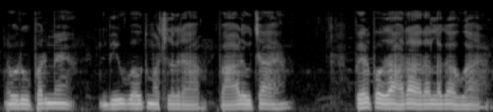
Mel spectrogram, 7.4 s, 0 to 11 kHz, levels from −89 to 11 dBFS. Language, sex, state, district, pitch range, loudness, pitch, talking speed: Magahi, male, Bihar, Jamui, 120-125 Hz, -25 LUFS, 120 Hz, 155 wpm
